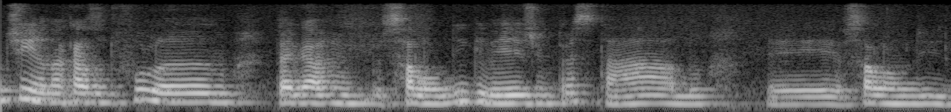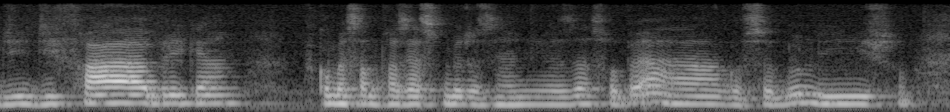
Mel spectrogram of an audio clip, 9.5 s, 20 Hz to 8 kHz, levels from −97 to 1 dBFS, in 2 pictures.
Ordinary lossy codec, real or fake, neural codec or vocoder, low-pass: none; real; none; 7.2 kHz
